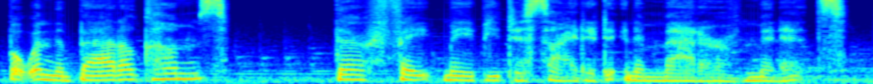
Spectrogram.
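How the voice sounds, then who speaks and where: An actress voicing a stern female narrator speaking gravely about warriors. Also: deep voice, a little mellow, faint music behind, lightly acted. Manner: grave, measured.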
